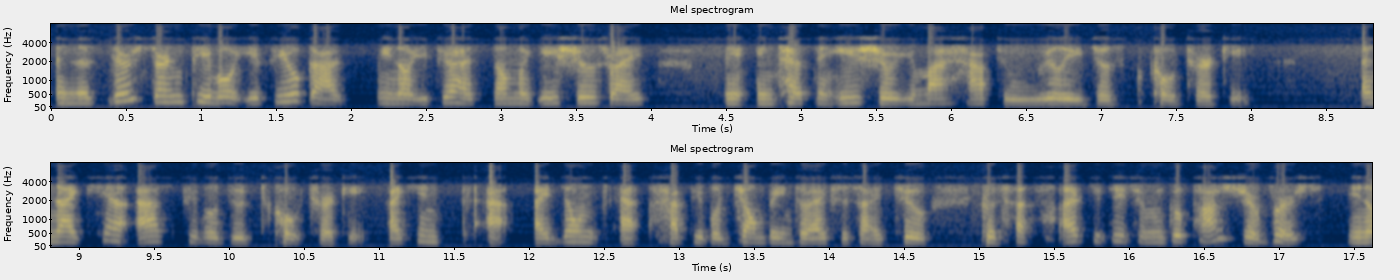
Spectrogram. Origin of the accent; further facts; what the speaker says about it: Taiwan; I love the blood type because growing up in Taiwan, I think Chinese and Japanese, we talk about blood type a lot.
